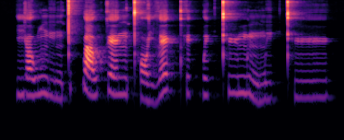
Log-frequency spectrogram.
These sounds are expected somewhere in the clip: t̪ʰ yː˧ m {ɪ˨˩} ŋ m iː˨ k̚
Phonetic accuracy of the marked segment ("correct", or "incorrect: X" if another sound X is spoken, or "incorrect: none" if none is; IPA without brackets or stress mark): correct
